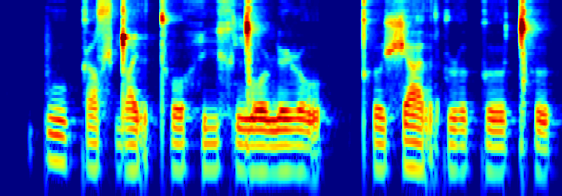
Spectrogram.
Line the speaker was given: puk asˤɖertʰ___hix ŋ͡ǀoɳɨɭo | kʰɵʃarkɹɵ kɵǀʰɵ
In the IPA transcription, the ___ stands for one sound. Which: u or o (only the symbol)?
o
